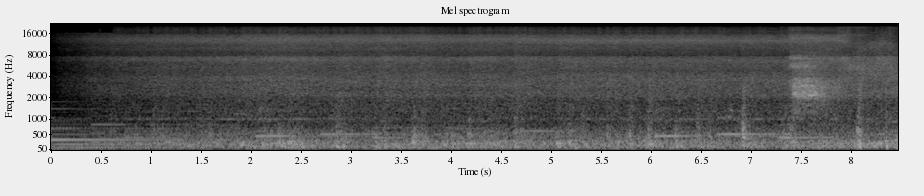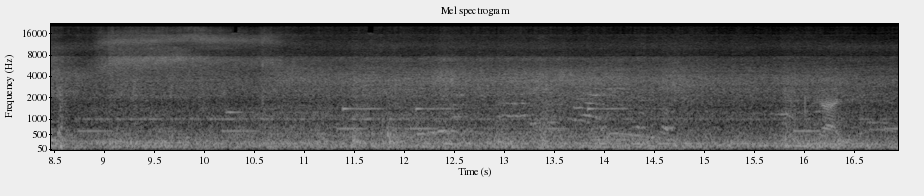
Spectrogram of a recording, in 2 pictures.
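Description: Passenger train 22420/19 runs from Anand Vihar toward Ghazipur City, giving a steady rumbling, hissing ride noise with faint clicking of the wheels and a brief louder rattle partway through. Voices are faintly audible beneath it.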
